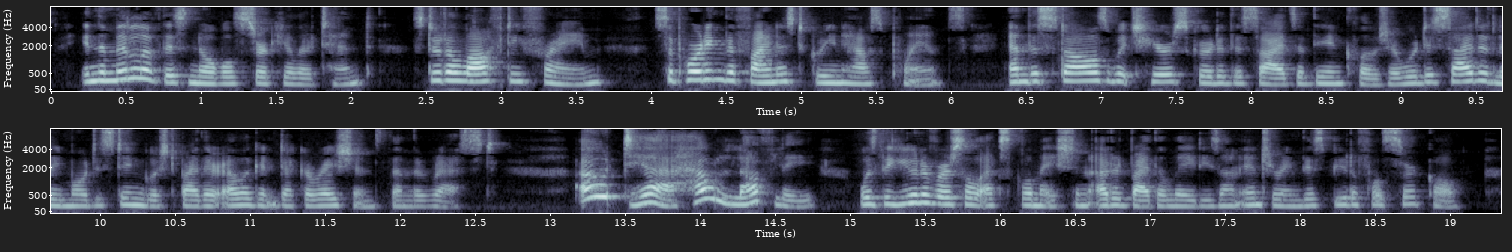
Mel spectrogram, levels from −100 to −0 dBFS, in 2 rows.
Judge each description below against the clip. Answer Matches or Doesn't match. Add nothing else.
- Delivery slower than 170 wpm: Doesn't match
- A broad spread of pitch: Doesn't match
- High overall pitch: Matches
